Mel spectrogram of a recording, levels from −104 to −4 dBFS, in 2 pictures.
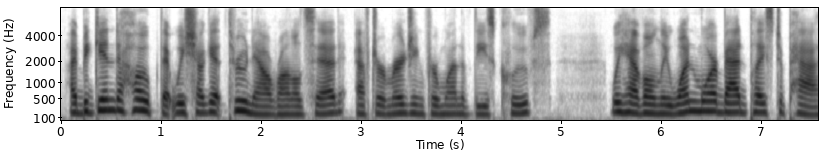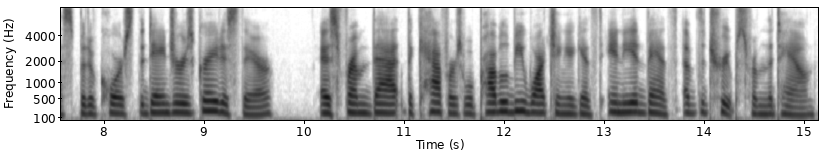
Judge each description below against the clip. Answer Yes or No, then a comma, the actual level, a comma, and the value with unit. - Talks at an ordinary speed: No, fast, 215 wpm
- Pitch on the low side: No, medium, 185 Hz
